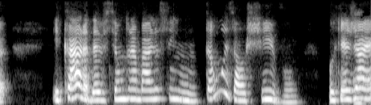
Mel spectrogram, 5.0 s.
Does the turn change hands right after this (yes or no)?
no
